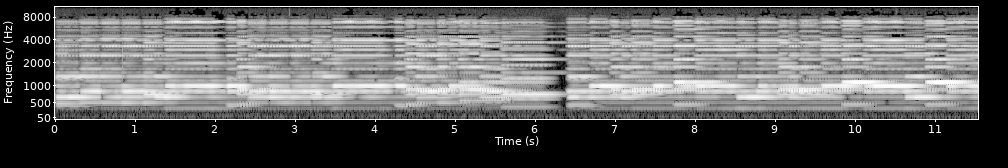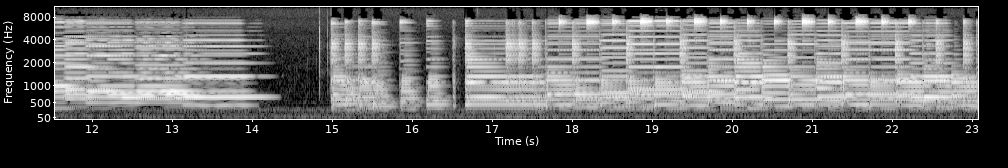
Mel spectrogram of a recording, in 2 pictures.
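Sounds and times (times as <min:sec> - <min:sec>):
phone ringtone organ-like chords: 0:15.0 - 0:23.0.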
